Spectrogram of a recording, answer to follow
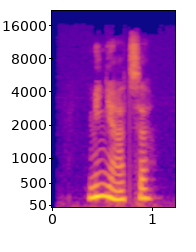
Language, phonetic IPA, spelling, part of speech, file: Russian, [mʲɪˈnʲat͡sːə], меняться, verb, Ru-меняться.ogg
- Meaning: 1. to change 2. to exchange, to trade 3. passive of меня́ть (menjátʹ)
